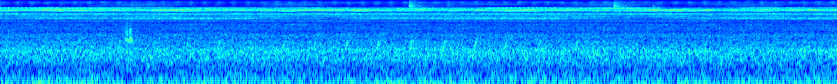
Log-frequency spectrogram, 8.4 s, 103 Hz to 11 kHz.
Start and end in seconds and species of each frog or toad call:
1.2	1.4	Phyllomedusa distincta
1:15am

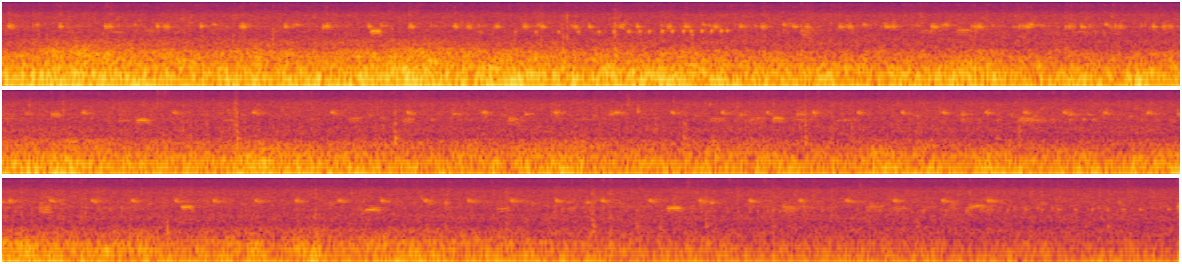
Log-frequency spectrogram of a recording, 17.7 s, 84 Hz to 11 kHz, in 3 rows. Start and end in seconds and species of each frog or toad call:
0.0	17.0	Cochran's lime tree frog
1.8	2.0	Bischoff's tree frog
4.7	5.0	Bischoff's tree frog
6.4	6.8	Bischoff's tree frog
7.6	16.8	Bischoff's tree frog
4:00am

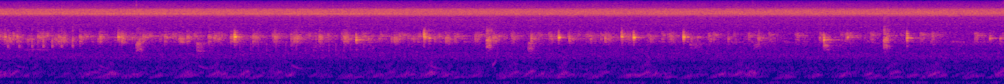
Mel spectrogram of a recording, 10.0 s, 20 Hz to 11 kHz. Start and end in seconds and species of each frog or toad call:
0.0	10.0	Leptodactylus latrans
0.0	10.0	Cochran's lime tree frog
0.8	5.0	Physalaemus cuvieri
1.2	2.4	Bischoff's tree frog
4.8	5.5	Bischoff's tree frog
8.0	9.1	Bischoff's tree frog
4:15am

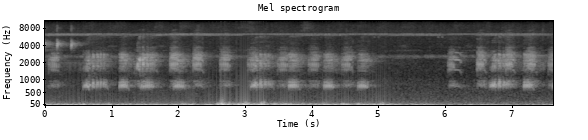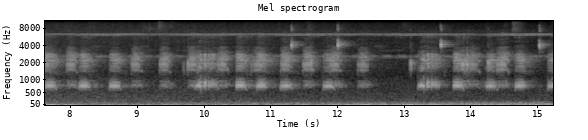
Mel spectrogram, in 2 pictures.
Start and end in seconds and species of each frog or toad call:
0.0	0.6	dwarf tree frog
0.0	5.0	Chaco tree frog
6.1	15.2	Chaco tree frog
11.2	12.3	dwarf tree frog
13.0	13.2	Pithecopus azureus
13.4	13.8	dwarf tree frog
15.0	15.2	dwarf tree frog
7:15pm

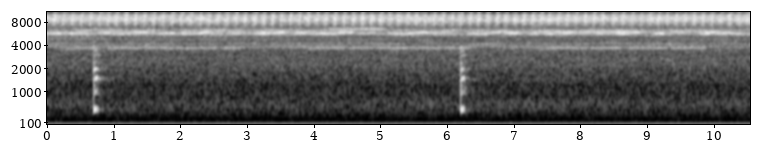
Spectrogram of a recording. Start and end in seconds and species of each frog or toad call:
0.5	0.9	blacksmith tree frog
6.0	6.5	blacksmith tree frog
4:00am

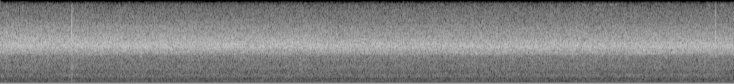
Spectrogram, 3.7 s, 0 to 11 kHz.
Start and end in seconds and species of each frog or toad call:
none
6:15pm

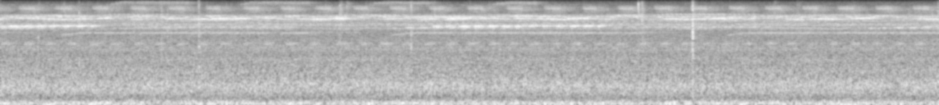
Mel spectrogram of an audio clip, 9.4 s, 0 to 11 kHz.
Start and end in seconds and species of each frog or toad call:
none
2:00am

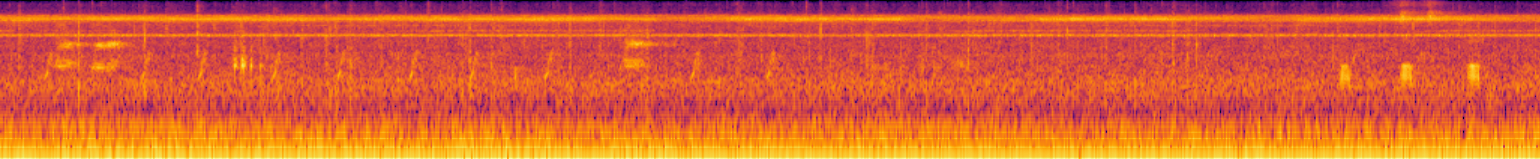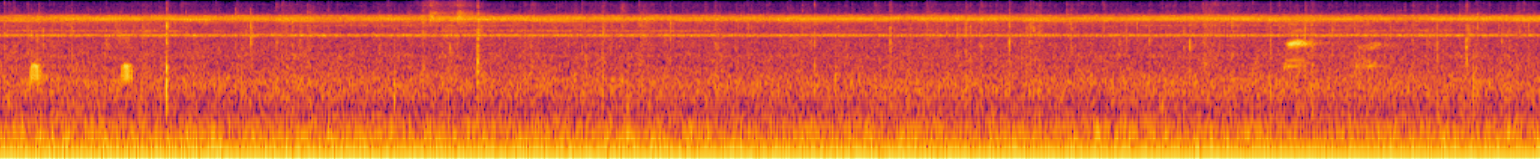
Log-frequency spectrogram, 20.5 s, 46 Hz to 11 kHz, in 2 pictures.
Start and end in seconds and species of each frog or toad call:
0.3	0.9	white-edged tree frog
1.4	1.8	Phyllomedusa distincta
4.1	4.5	white-edged tree frog
18.7	19.5	white-edged tree frog
7:30pm

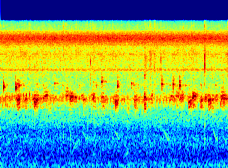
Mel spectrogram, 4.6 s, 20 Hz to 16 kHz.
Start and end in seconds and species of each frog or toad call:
0.0	4.5	Bischoff's tree frog
0.0	4.5	Cochran's lime tree frog
3.2	4.5	Physalaemus cuvieri
1:15am

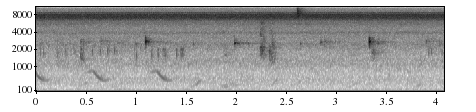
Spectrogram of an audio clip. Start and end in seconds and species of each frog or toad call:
0.0	1.6	Physalaemus cuvieri
0.0	4.0	Cochran's lime tree frog
1.0	4.0	Bischoff's tree frog
1.3	2.8	Leptodactylus latrans
10:30pm

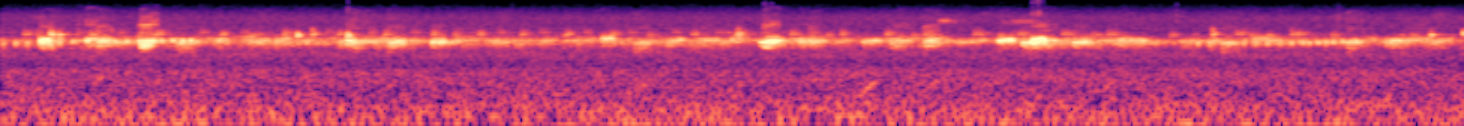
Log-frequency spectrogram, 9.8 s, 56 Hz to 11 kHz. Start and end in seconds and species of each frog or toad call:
0.0	1.2	fine-lined tree frog
0.0	9.7	Bischoff's tree frog
0.0	9.7	Cochran's lime tree frog
6.2	7.1	fine-lined tree frog
4:15am

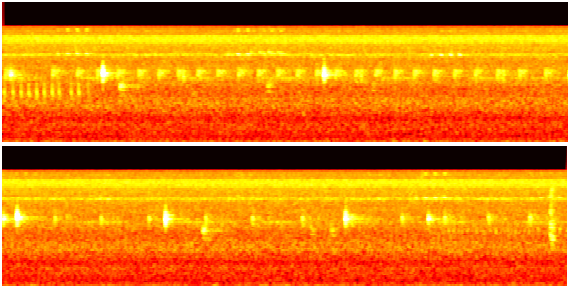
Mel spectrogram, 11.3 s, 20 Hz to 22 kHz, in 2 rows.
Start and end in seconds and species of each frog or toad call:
0.0	1.3	Bischoff's tree frog
0.0	11.3	Cochran's lime tree frog
7.6	7.8	Bischoff's tree frog
10:00pm

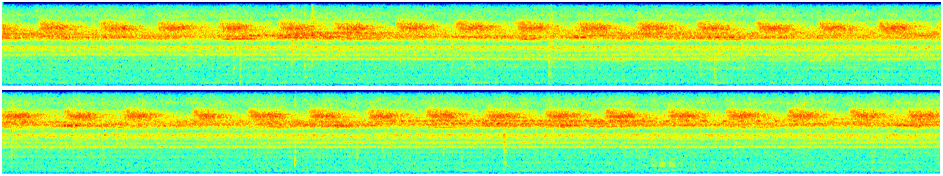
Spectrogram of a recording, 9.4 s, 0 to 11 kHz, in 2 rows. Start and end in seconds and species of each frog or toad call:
7.9	8.2	Phyllomedusa distincta
11:15pm

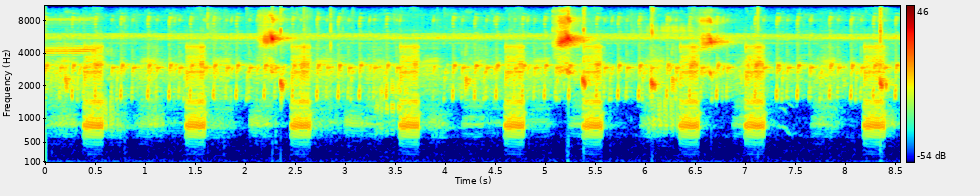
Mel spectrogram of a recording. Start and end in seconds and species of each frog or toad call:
0.0	0.7	Elachistocleis matogrosso
0.0	8.5	pointedbelly frog
0.3	8.5	Scinax fuscovarius
2.1	2.5	lesser tree frog
5.1	5.4	lesser tree frog
6.0	6.4	waxy monkey tree frog
6.5	6.9	lesser tree frog
7.3	8.5	Physalaemus cuvieri
11:00pm

